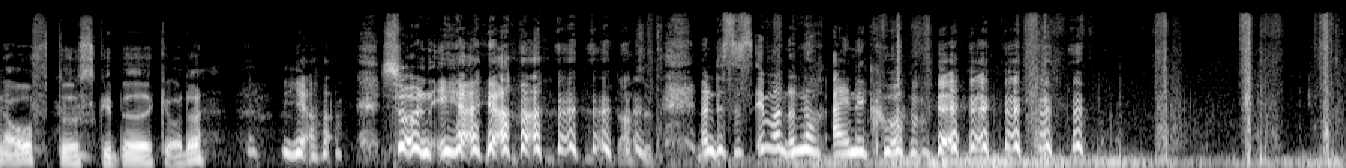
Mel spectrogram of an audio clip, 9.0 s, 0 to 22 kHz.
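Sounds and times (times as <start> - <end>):
speech: 0.0 - 7.9
laughter: 1.9 - 4.6, 5.9 - 7.3
footsteps in wet slushy snow on a mountain hike: 5.8 - 8.9.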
